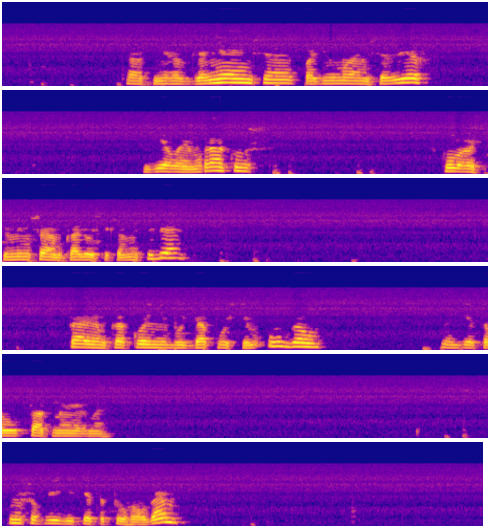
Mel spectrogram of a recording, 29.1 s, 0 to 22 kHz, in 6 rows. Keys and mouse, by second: 1.1 Up, 2.6 Up, 7.4 Down, 8.3 Up, 10.9 Up, 12.2 Up, 16.1 Left, 16.6 Left, 18.7 Down, 23.7 Down, 26.7 Right.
